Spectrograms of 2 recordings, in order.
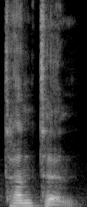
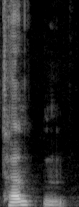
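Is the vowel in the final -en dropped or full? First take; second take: full; dropped. First: The final -en has a full, clear e vowel. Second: The final -en is reduced, with no clear vowel. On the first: The speaker calls it wrong. "not tanten" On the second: The speaker calls it right. "The plural of tante is pronounced tanten"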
